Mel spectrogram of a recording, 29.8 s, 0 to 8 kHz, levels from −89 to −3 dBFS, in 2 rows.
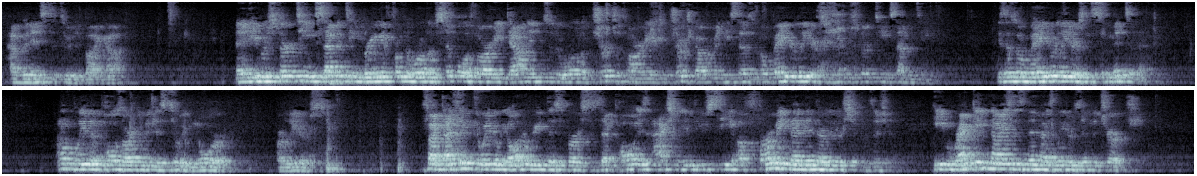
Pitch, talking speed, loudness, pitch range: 150 Hz, 185 wpm, -20 LUFS, 135-170 Hz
